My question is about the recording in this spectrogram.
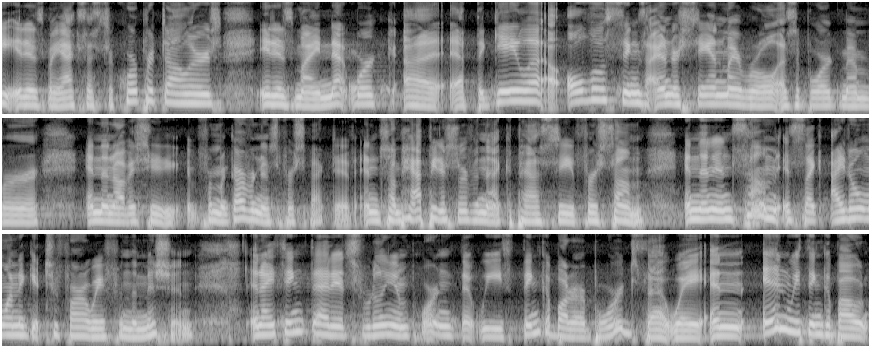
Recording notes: a live conversation at the Minnesota Council of Nonprofits' 2022 Annual Conference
